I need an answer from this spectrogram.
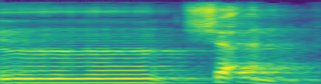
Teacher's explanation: حمزہ ساکن ہے، جھٹکے سے پڑھا جائے گا · تنوین کے بعد شین آنے کی وجہ سے اخفا ہے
